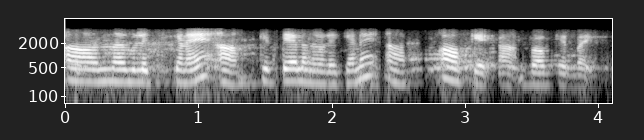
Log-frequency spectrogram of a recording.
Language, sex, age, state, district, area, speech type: Malayalam, female, 18-30, Kerala, Idukki, rural, conversation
